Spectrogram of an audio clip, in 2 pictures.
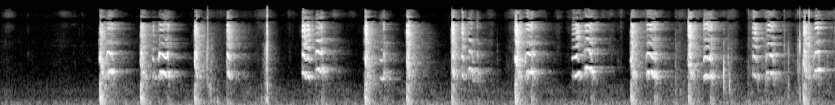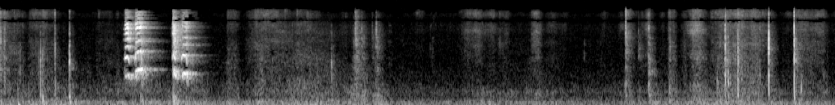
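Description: Shiny wrapping paper on a gift crinkling in many short, irregular bursts as a kitten paws and noses at it, then only faint rustles after about ten seconds.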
